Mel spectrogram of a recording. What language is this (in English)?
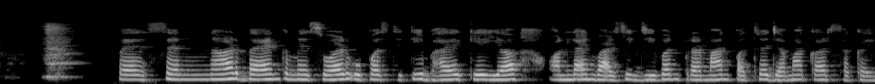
Maithili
